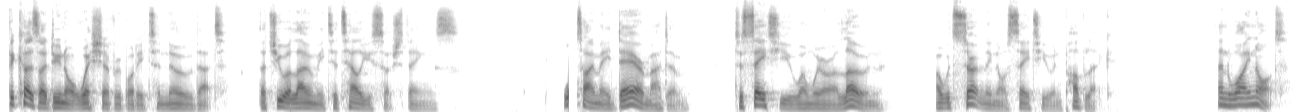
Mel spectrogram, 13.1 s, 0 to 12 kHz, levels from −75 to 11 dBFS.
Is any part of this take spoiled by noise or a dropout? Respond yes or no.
yes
